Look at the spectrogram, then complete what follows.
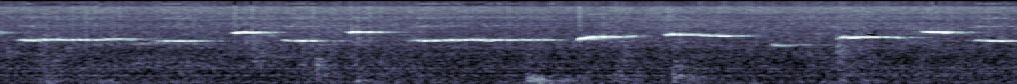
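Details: Young male Russian canary singing in the evening: thin, pure whistled notes, each held briefly and stepping between middle and high pitches, with short pauses between them over faint room noise.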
